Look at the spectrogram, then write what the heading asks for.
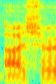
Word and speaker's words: ASA: asa is all about are we saying it right is it is it our is it asa asha what is usher all about i mean usher is an online magazine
